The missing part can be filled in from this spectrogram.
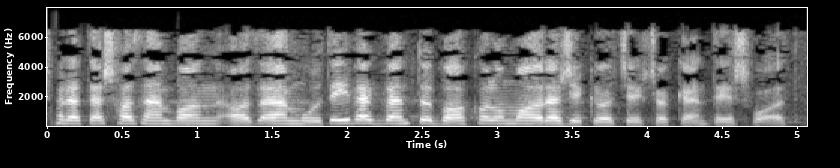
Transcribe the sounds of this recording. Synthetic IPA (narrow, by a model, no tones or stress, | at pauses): ʃmɛɾɛt̪ɛʃhɒzaːmbɒnɒzɛlmuːlt̪eːvɛɡ̚bɛnt̪ø̞bːɒlkɒlo̞mːɒlrɛʒikø̞lt͡ʃeːk̚t͡ʃø̞kːɛ̰nt̪eːʃʋo̞̰lt̪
